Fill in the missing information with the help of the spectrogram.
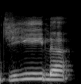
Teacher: जी को मैंने 2 हरकत खींचा, क्यों? या मद्दा की वजह से।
